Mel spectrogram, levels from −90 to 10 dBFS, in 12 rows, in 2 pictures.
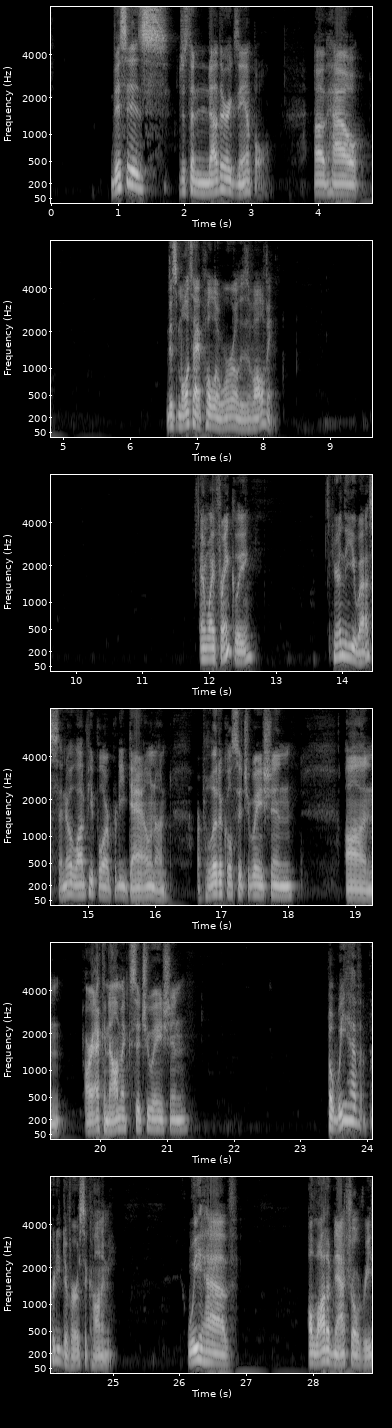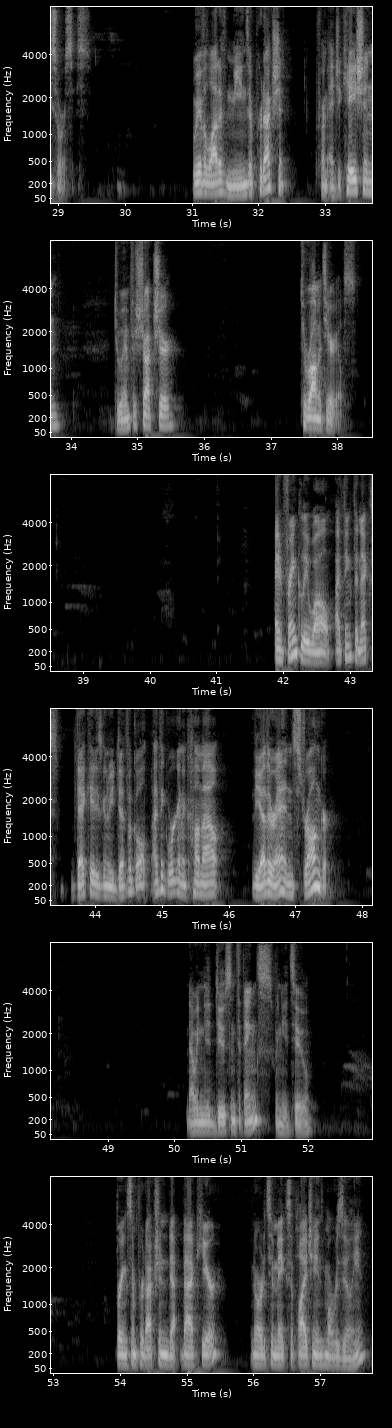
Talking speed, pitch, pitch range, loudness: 115 wpm, 115 Hz, 100-145 Hz, -23 LUFS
